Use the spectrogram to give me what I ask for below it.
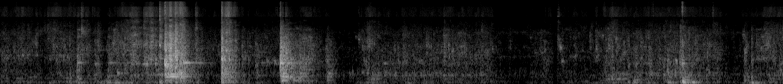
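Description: Throughout this recording of sounds, detail turns muffled, hoarse and grainy; this is likely Opus compression in its hybrid mode, which fits a low rate around 16 kbps.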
